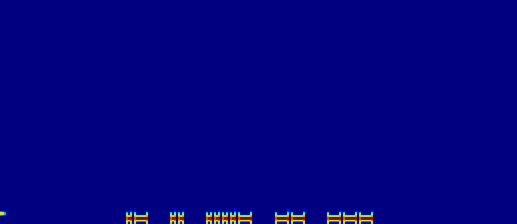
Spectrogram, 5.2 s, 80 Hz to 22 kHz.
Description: Morse code, heard as a keyed tone, about 30 wpm, spaced as for 22 wpm, 700 Hz. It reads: AI4MO
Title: USA Call Signs - 5 Characters - 2x Character Spacing - 30wpm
